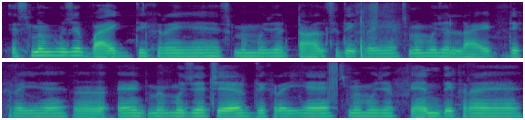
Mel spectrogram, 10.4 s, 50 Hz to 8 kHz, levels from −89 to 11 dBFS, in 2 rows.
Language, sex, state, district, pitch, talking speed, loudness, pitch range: Hindi, male, Jharkhand, Sahebganj, 120 Hz, 190 wpm, -24 LUFS, 115-125 Hz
